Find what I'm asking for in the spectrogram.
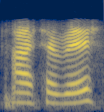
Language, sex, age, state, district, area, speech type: Kashmiri, female, 18-30, Jammu and Kashmir, Shopian, rural, conversation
